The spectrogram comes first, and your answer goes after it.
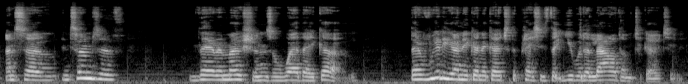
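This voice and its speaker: Mid-pitched woman with a mixed accent. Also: fairly quick, faint music behind. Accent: mixed, no single regional accent. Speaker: voice actress. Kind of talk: casual reflective interview.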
